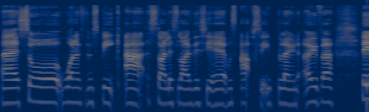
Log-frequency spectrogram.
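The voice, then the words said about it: Shaky excited voice. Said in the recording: “my voice is shaking, apparently, with how excited I am”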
